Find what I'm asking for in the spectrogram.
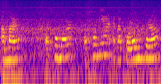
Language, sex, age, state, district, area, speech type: Assamese, female, 18-30, Assam, Jorhat, urban, spontaneous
